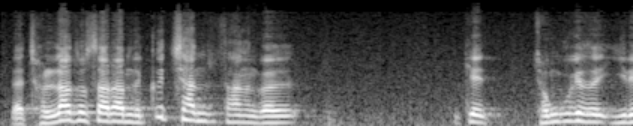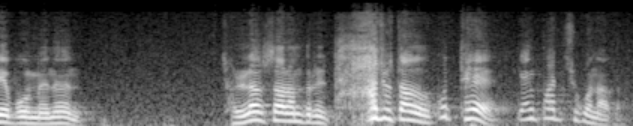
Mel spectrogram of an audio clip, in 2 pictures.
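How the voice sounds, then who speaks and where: A middle-aged pastor from in Korea preaches. His voice sits a little high for a man. He keeps the sermon conversational and calls on congregation members by name. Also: expressive, fairly quick. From Jeolla, Korea.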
